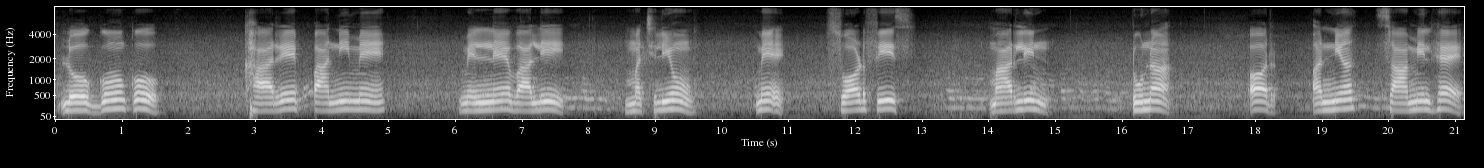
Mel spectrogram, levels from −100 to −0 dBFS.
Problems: constant background noise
